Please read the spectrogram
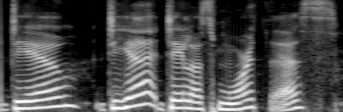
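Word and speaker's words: Día de los Muertos: Todos Santos hosted a Dia de los Muertos.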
